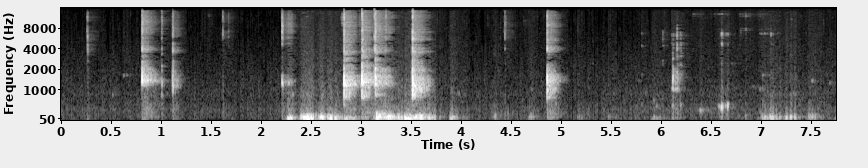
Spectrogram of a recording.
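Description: Quiet eating sounds: scattered wet mouth clicks and smacks from chewing rice and curry eaten by hand. They bunch together with some soft low thumps between about two and four seconds in.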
